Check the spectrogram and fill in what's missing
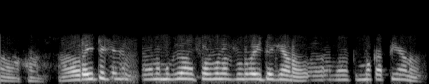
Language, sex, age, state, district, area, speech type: Malayalam, male, 30-45, Kerala, Ernakulam, rural, conversation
